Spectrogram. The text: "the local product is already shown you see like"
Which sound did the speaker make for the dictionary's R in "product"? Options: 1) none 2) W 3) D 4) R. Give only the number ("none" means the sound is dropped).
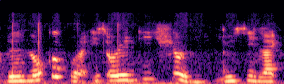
1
